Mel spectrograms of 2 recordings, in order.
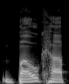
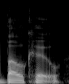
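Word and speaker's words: beaucoup: yeah bow cup instead of Boku monsurer instead of misier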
